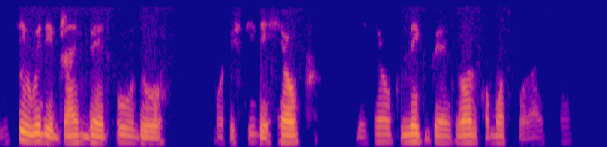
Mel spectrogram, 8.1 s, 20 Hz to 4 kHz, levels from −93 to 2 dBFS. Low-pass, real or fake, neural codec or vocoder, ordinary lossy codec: 3.6 kHz; real; none; none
